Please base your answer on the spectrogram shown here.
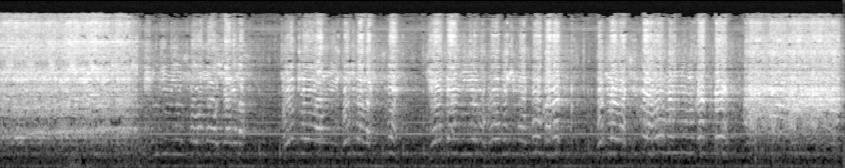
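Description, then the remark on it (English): A pull-string Godzilla doll plays a scratchy, tinny recorded voice that chatters unintelligibly over its whirring, ratcheting mechanism, loud, for several seconds, as the spoken intro to a song. “It's somebody pulling the uh, the pull string on a Godzilla doll, and it sounds like this.”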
